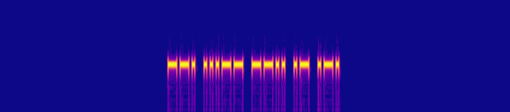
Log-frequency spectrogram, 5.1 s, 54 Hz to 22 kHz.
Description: Morse code, heard as a keyed tone, about 39 wpm, 700 Hz. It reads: G3ZAR
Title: DXCC-100 Call Signs - 5 Characters - 40wpm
